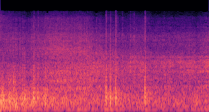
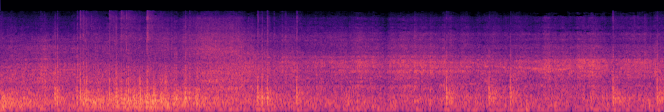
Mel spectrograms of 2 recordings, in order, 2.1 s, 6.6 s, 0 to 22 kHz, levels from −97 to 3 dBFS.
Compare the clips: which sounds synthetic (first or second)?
second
